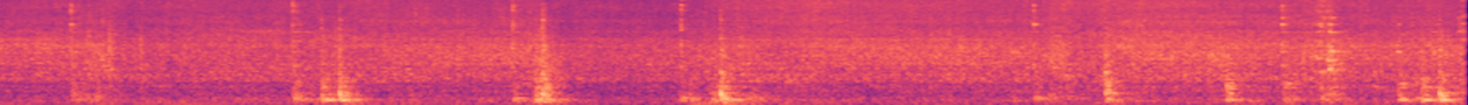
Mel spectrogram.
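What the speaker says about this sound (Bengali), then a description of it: "তরকারিটা এবার একটু নেড়ে চেড়ে দেবো।" A spoon stirs a vegetable curry of six kinds of vegetables in a pan, giving a low steady sizzle broken by regular scraping strokes roughly every second or two.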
